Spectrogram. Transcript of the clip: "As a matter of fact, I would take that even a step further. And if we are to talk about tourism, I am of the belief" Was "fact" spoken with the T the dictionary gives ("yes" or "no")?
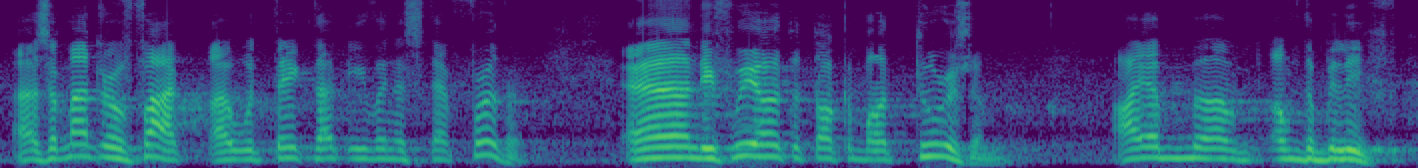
yes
